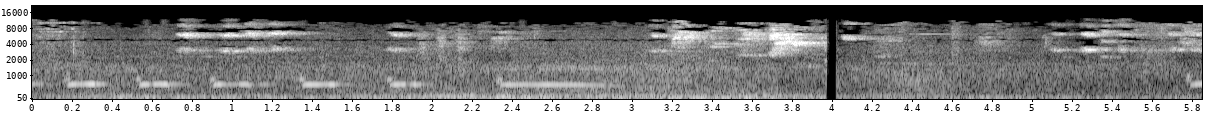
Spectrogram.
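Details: Zebra dove of the Bangkok strain giving lure coos meant to spur another bird into singing: five quick soft coo notes followed by a longer held coo, backed by constant low rumbling noise and scattered thin high-pitched chirping.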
